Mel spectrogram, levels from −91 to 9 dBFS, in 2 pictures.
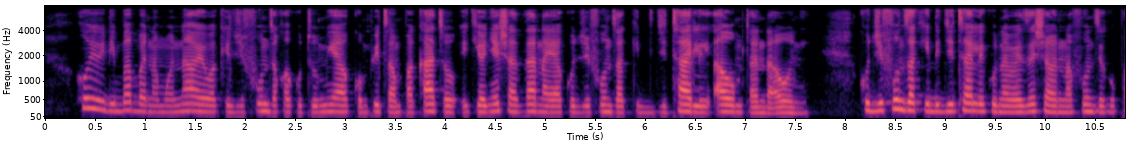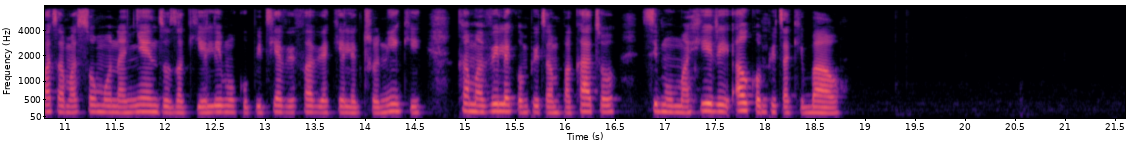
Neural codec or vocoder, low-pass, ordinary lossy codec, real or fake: none; 7.2 kHz; MP3, 64 kbps; real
